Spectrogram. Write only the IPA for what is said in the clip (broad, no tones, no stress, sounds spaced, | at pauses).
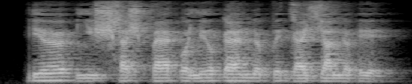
ɾʲ œ | lʲ e ʃ ɬ a ʃ p æ ɠ ɔ lʲ ɔ ɠ æ n œ p e ɡ æ ç a n œ ʔ e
